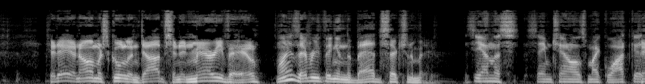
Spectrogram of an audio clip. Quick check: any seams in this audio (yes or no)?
yes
